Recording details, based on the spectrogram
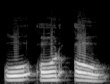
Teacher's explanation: ओ और औ उच्चारण स्थान जो है कंठोष्ठ है।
